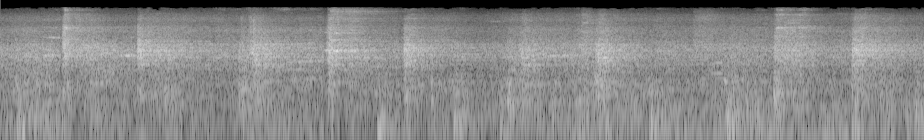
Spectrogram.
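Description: LHB passenger coaches rolling fast past the platform, with the steady rumble of the train and a rapid run of wheel clacks over the rail joints, about two or three a second.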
